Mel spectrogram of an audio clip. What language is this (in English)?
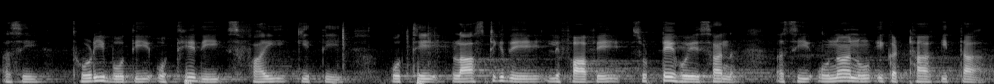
Punjabi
